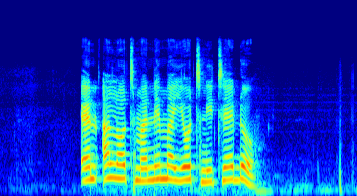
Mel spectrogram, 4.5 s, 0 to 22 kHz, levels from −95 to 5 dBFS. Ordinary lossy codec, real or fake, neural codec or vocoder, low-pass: Opus, 64 kbps; real; none; 10.8 kHz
